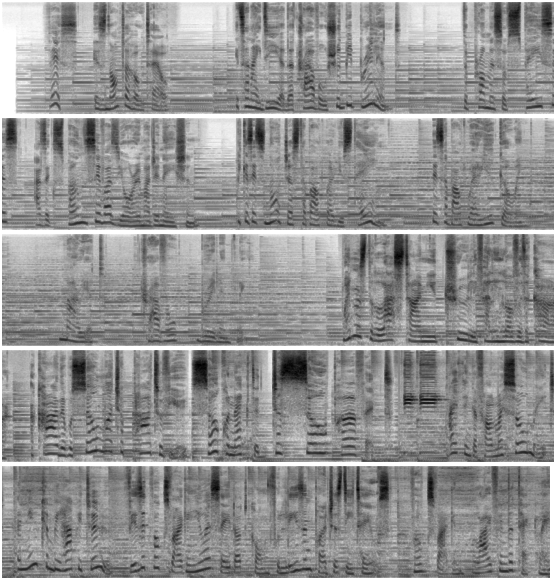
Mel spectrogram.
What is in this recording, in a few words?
Commercials English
